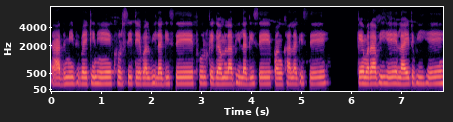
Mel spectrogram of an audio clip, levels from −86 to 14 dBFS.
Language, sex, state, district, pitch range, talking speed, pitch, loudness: Chhattisgarhi, female, Chhattisgarh, Jashpur, 180-185 Hz, 185 wpm, 185 Hz, -18 LUFS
